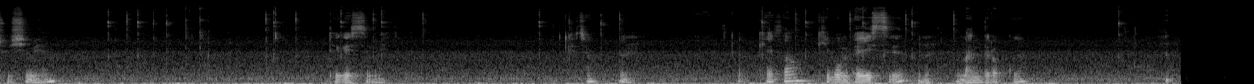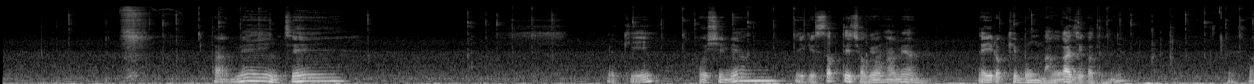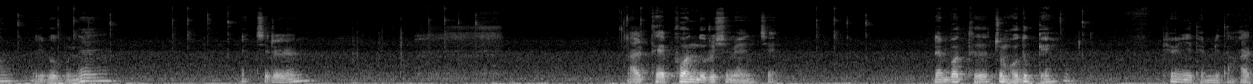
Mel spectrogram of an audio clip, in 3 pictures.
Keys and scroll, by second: 2.0 alt+`, 21.1 alt+`, 21.7 3, 24.0 alt+1, 27.5 alt+2, 28.9 alt+F1.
